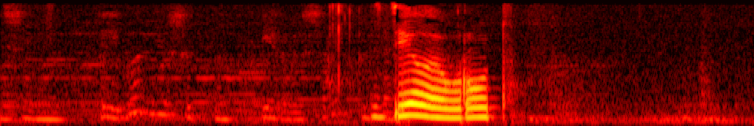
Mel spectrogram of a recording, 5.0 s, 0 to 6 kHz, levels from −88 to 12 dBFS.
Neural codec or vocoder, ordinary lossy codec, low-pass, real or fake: none; MP3, 32 kbps; 5.4 kHz; real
